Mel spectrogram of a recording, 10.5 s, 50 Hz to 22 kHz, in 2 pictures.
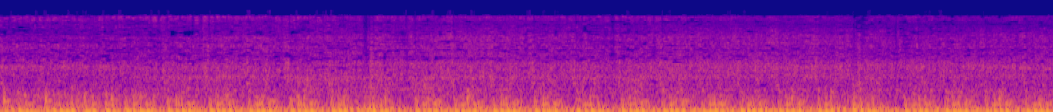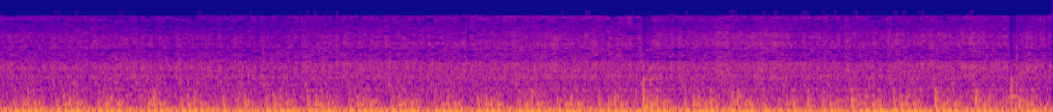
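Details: Audi A4 B7 3.2 V6 idling roughly when cold, a recurring problem: deep, loping idle with uneven pulses and a loose clatter on top, the beat never settling; cause not yet identified.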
